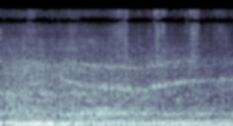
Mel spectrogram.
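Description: A motor vehicle passing close by on the road, its engine rumble loudest about half a second in, with a wavering whine over it. Fewer and fainter scraping strokes of a blade taking scales off a large fish are heard in the same stretch.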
